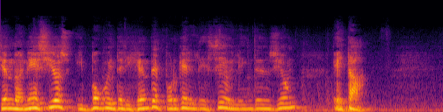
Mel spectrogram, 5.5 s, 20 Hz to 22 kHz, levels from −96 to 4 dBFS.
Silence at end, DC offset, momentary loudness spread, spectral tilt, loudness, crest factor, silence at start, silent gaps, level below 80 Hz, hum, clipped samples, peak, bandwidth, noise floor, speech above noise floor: 0.7 s; under 0.1%; 8 LU; -8.5 dB/octave; -16 LUFS; 16 dB; 0 s; none; -46 dBFS; none; under 0.1%; 0 dBFS; 7 kHz; -41 dBFS; 26 dB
